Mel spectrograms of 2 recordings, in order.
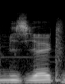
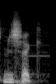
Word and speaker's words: Misiek: Donc Michek, M-I-S-I-E-K, c'est ça? – Exactement, ouais. Ouais, j'ai droit à Misiek, Misiek, j'en ai plein, mais ouais, ça se prononce Michek.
